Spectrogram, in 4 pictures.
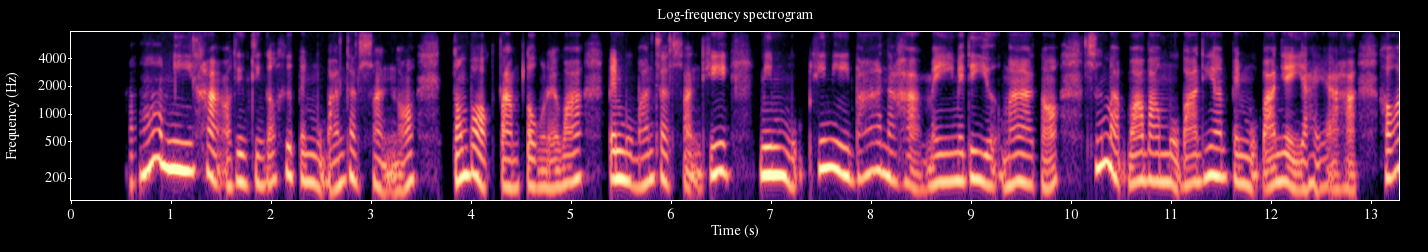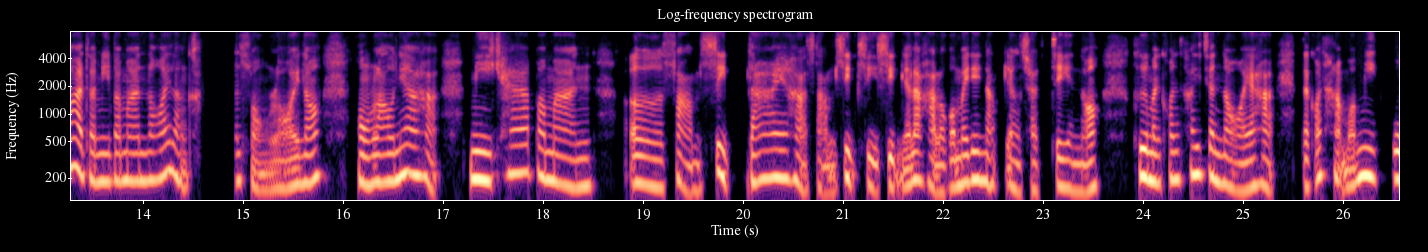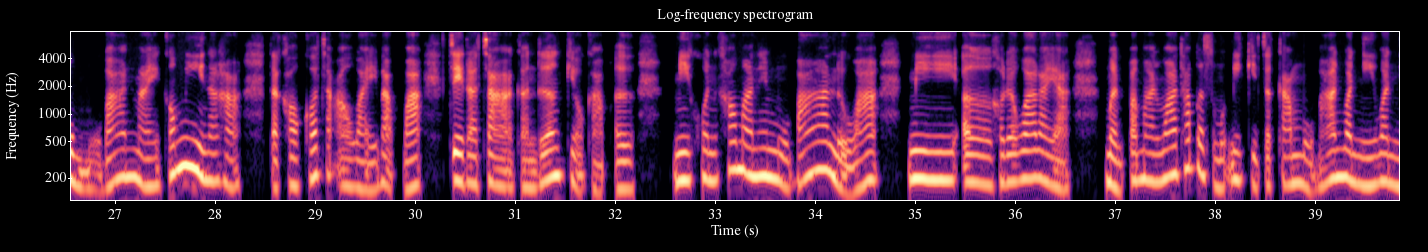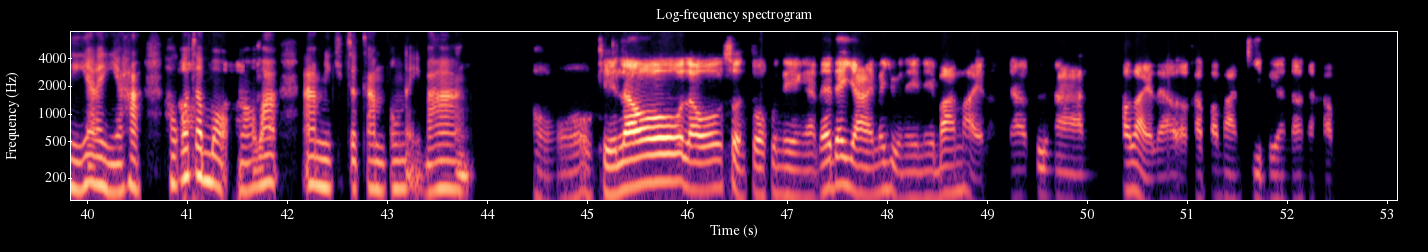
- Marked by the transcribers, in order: none
- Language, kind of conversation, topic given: Thai, advice, ย้ายบ้านไปพื้นที่ใหม่แล้วรู้สึกเหงาและไม่คุ้นเคย ควรทำอย่างไรดี?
